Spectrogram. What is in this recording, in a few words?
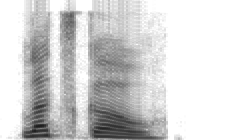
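Lets go, English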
